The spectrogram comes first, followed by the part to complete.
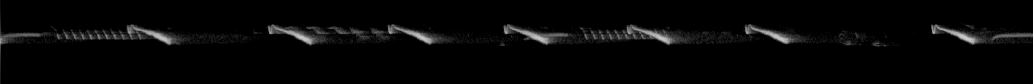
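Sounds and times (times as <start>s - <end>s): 
Hutton's vireo giving downslurred calls: 0.8s - 1.8s, 2.7s - 4.4s, 6.2s - 6.8s, 7.4s - 10.3s
speech: 2.8s - 3.3s, 4.0s - 4.5s.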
